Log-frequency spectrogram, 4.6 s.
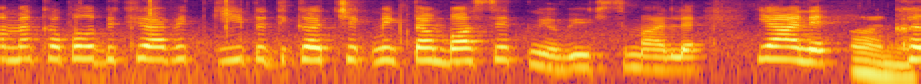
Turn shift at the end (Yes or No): No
